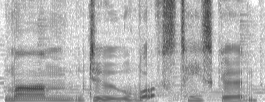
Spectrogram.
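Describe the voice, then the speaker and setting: Man putting on a plaintive, animated young boy. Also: fairly low pitch, extremely slow, soft background music. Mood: curious. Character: curious, whiny young boy questioning his mother.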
